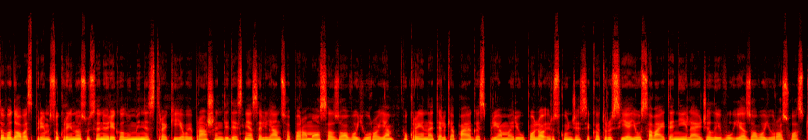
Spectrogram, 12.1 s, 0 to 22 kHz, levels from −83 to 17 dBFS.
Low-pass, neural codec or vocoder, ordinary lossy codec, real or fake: 19.8 kHz; none; Opus, 64 kbps; real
